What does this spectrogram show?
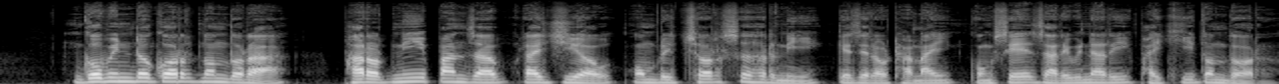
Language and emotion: Bodo, neutral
